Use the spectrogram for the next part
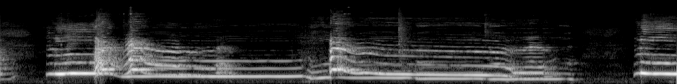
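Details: A Cocker Spaniel named Asta, from a rescue, howls in long, wavering tones that slide slowly downward, singing along to the carol Hark the Herald.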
